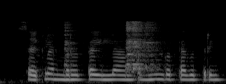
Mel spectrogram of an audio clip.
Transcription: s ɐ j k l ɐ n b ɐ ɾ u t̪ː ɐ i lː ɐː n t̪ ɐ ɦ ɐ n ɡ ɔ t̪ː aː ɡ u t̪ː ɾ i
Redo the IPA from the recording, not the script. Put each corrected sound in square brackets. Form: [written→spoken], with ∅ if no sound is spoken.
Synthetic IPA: s ɐ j k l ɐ n b ɐ ɾ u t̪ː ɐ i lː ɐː n t̪ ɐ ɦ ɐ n ɡ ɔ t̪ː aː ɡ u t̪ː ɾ i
